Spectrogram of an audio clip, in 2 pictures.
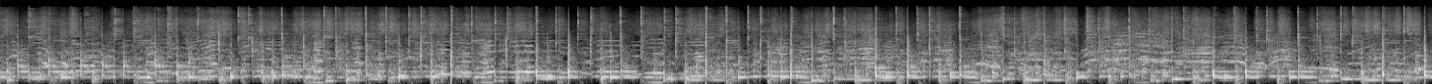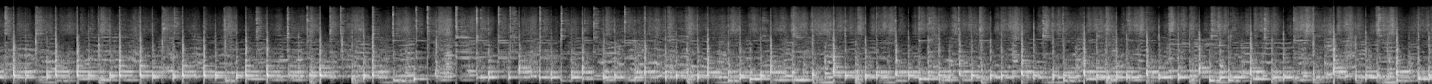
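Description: Vodou ceremonial drumming: several skin-headed hand drums struck in a fast, steady interlocking rhythm, with a group of voices singing over it.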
